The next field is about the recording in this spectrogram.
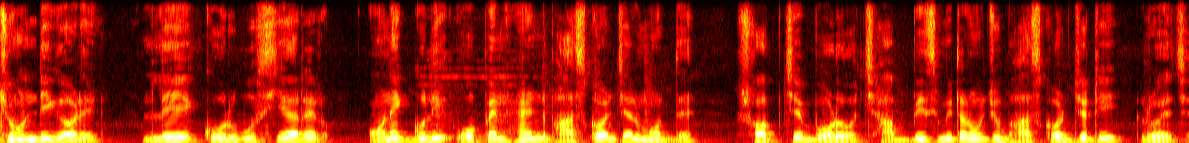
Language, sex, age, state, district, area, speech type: Bengali, male, 18-30, West Bengal, Howrah, urban, read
